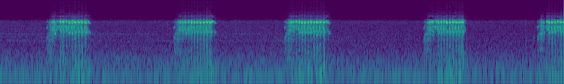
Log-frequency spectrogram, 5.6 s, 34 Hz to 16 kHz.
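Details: Owl recorded 24 March 2013 at 5:27 AM: five scratchy hissing bursts, each roughly a third of a second long, repeated about every 1.2 seconds against near silence.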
